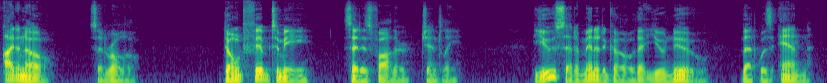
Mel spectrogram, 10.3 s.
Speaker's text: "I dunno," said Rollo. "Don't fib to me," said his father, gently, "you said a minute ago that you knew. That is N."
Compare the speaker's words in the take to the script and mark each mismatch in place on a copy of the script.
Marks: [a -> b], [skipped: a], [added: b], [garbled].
"I dunno," said Rollo. "Don't fib to me," said his father, gently, "you said a minute ago that you knew. That [is -> was] N."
